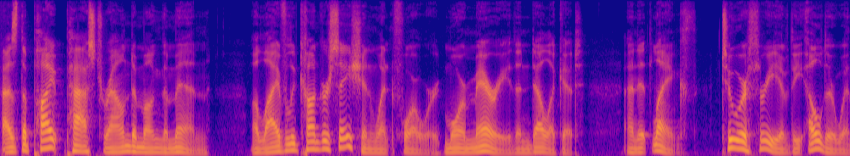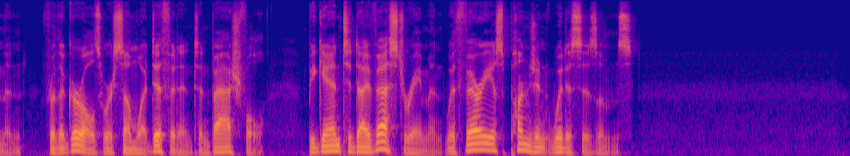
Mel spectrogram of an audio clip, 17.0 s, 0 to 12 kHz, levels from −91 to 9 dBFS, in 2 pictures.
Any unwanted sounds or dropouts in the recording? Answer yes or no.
no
